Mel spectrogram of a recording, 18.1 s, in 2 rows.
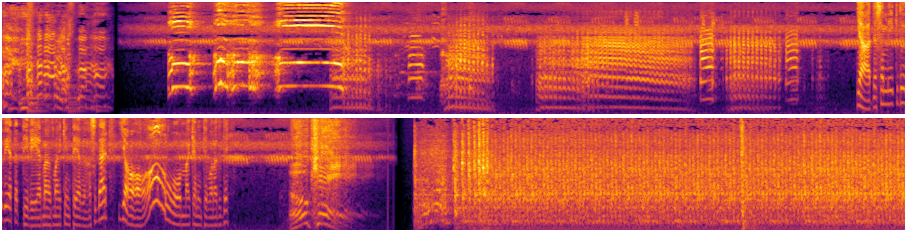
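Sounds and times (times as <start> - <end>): rooster crowing: 1.6 - 4.4.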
